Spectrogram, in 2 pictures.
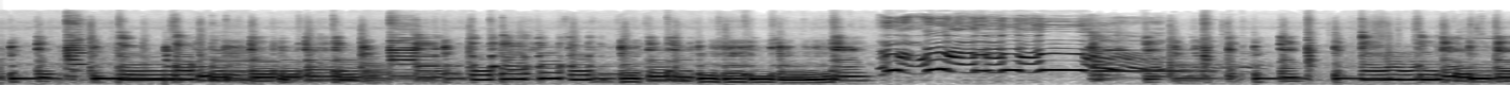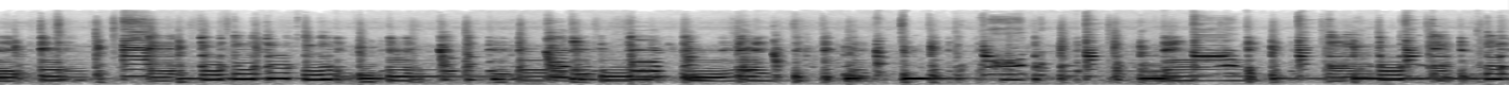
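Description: Guitar playing a repeating riff between sung lines, with a brief high, wavering run of bending notes about seven seconds in.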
